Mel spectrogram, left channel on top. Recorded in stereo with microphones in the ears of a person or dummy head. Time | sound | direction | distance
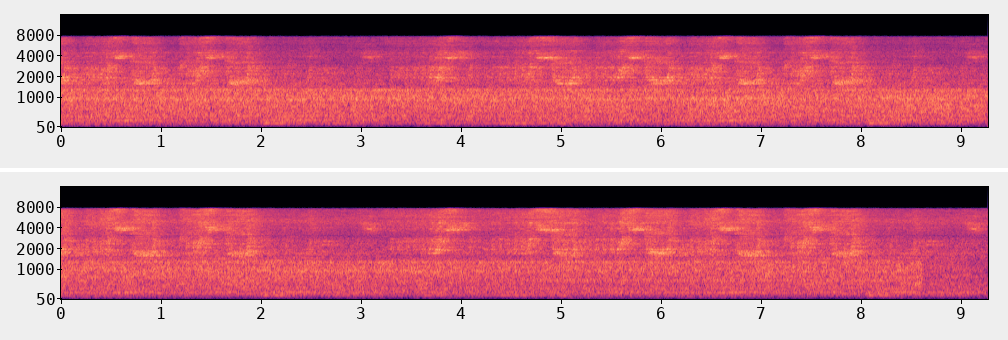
0.0 | an insect | 20° right (ahead or behind) | 1.7 m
